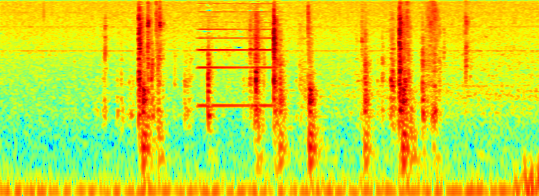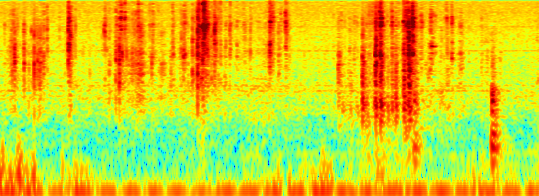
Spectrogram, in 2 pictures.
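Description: A bunch of keys jingling and clicking as keys are swapped in and out of a Chevy pickup's ignition lock, each tried in turn to find one whose transponder the truck accepts. A short electronic beep sounds about a second and a half in.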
